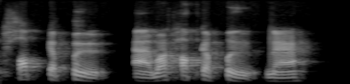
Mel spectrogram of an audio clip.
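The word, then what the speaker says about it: Topkapı: พิพิธภัณฑ์ พระ ราชวัง Top กับ อือ อ่าน ว่า คบ กับ ปรึก นะ ที่ มา it sun woo ประเทศ ตุรกี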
